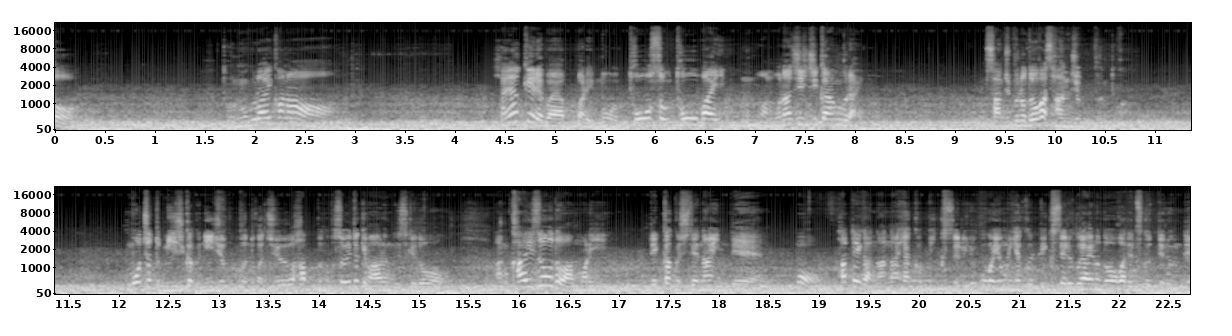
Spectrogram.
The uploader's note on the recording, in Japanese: 福岡都市高速を走りながら。福岡都市高速を一周回りながら。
